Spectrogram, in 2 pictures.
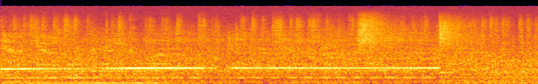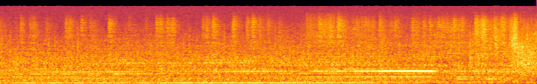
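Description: A bus engine drones steadily from inside the bus.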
